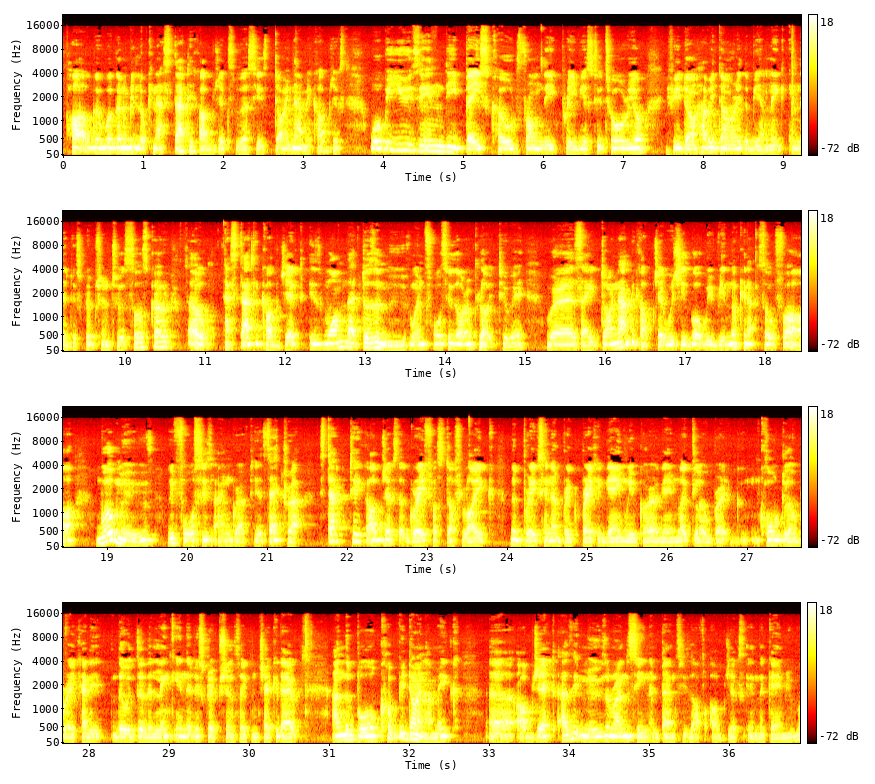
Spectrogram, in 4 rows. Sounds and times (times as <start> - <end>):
Speech: 0.0 - 36.8.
